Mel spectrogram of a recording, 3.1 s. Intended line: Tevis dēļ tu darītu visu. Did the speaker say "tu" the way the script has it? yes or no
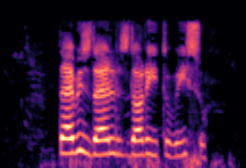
no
